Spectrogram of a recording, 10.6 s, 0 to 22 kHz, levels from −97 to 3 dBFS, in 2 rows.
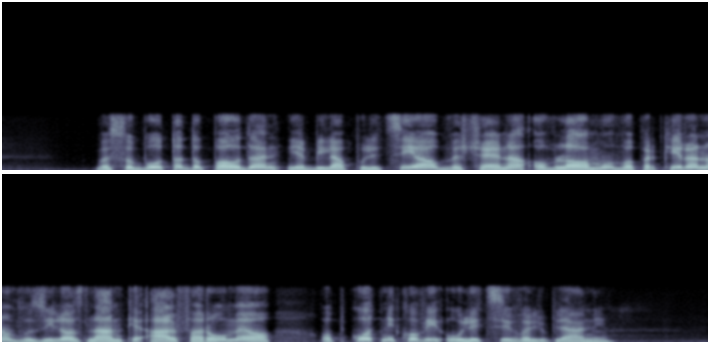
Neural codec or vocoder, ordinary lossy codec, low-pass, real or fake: codec, 16 kHz, 2 kbps, FunCodec, trained on Chinese and English, 25 frames a second; none; 7.2 kHz; fake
